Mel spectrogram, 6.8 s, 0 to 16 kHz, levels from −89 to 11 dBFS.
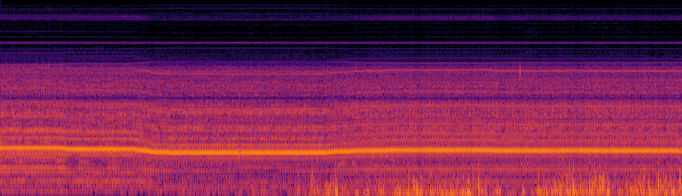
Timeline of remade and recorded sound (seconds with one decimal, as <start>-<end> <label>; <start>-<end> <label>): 0.0-6.8 recorded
